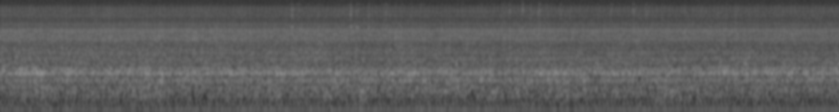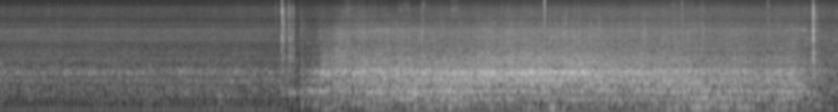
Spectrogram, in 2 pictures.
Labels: Is the object human made?
yes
